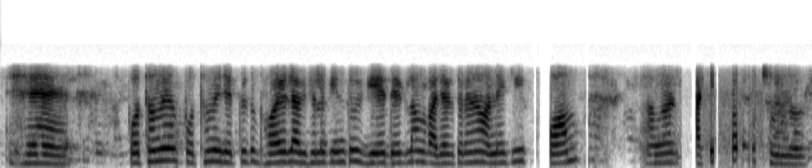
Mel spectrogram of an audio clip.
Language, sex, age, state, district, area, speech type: Bengali, female, 18-30, West Bengal, Cooch Behar, rural, conversation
